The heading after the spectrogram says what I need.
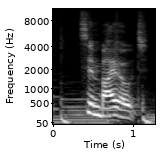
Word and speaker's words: symbiote: saw this word and they said symbiote and I was like, "What? That's not how you say that." First of all, I thought of it wrong. But then the second pronunciation of it, symbiote, I was like, "That makes more sense to me." And then I realized America and British we have different pronunciations of this word.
